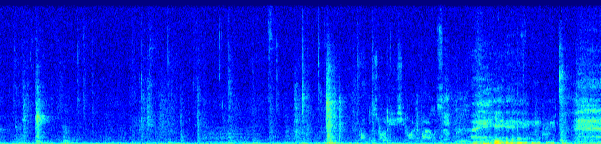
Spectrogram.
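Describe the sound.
Doors being partly closed during a council meeting: a couple of soft thuds early on, then a longer scraping slide and clunk near the end, with quiet murmuring voices in the background.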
